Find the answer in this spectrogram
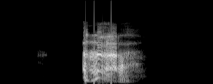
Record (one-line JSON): {"cough_length": "2.1 s", "cough_amplitude": 27711, "cough_signal_mean_std_ratio": 0.37, "survey_phase": "beta (2021-08-13 to 2022-03-07)", "age": "45-64", "gender": "Male", "wearing_mask": "No", "symptom_none": true, "smoker_status": "Never smoked", "respiratory_condition_asthma": false, "respiratory_condition_other": false, "recruitment_source": "REACT", "submission_delay": "1 day", "covid_test_result": "Negative", "covid_test_method": "RT-qPCR"}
